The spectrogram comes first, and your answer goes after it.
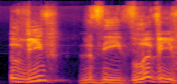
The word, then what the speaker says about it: Lviv: Lviv, all right, cool. I was pronouncing it like the shampoo, that's wrong.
